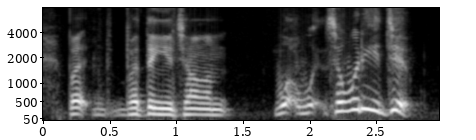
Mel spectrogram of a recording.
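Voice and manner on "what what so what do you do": desperate pleading. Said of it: "try to do all this desperate shit".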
